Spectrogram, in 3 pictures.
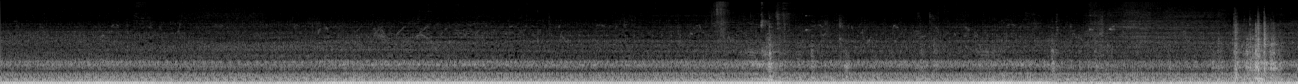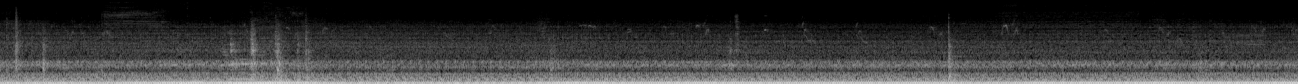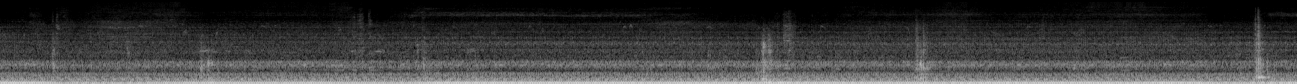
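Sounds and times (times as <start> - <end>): diesel engine humming: 0.0 - 38.9.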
